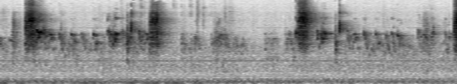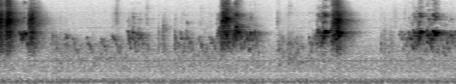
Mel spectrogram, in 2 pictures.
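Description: A budgerigar gives bright, scratchy chirps and squeaks in quick irregular bursts.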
